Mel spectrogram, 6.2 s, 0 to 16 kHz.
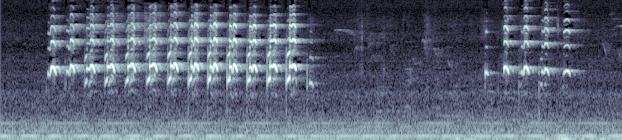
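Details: Osprey calling from the nest on Hog Island near Bremen, Maine, early morning, 07-03-2018, nest-camera recording; a fast run of about twelve ringing chirps, a pause of two seconds, then four more, with constant low hum beneath.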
